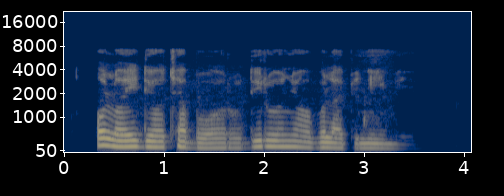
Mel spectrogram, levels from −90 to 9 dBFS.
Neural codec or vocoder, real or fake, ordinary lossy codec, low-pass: none; real; none; 7.2 kHz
